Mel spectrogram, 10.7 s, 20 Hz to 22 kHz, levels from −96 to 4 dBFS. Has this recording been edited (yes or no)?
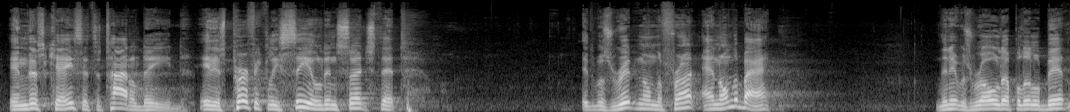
yes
